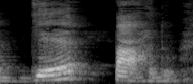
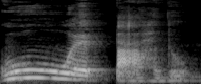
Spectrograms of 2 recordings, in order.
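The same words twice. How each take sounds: First: No 'u' sound is heard after the g. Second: A 'u' sound is heard after the g. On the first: The speaker calls it right. "Fala guepardo" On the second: The speaker calls it wrong. "não fala guepardo"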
